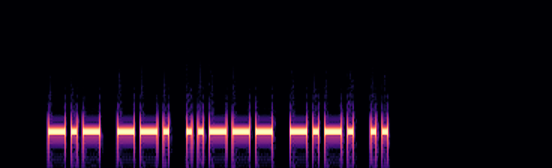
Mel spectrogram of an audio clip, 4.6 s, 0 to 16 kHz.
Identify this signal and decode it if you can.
Morse code, heard as a keyed tone, about 32 wpm, 700 Hz. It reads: KG2CI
